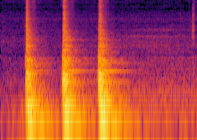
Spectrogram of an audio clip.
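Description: Three knocks on the metal fuel tank of a Corsa B car give short, hollow, low thuds with a quick decay, followed by a faint tap. The tank sounds empty.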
